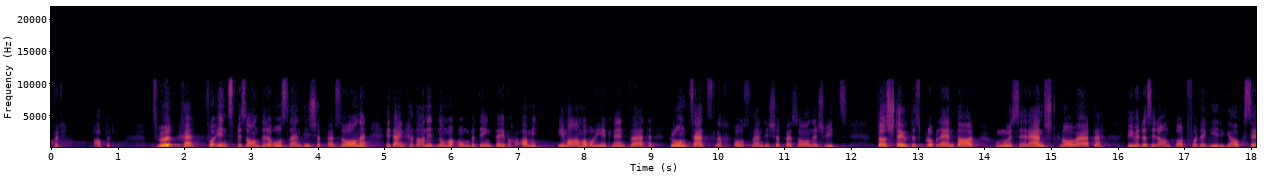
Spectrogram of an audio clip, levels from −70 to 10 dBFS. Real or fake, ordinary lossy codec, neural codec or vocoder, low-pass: fake; Opus, 64 kbps; codec, 24 kHz, 0.9 kbps, DualCodec; 10.8 kHz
